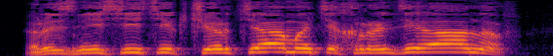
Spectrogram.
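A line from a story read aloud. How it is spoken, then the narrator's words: Shouted. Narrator (Russian): выкрикнул кто-то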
